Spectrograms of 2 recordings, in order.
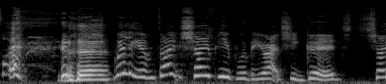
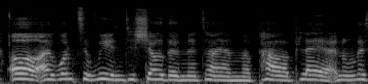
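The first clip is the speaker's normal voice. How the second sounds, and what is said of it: Put-on French accent. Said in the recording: “I like your French accent. ... That's good, wasn't it? ... Sort of Silas like, Lumiere.”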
